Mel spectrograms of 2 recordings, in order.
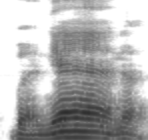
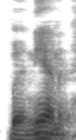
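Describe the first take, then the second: First: "Banana" very slowly, middle syllable stretched long; stressed syllable drawn out. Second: Said in the usual way. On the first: Shown as a demonstration. ("Banana" bem devagar, alongando a sílaba tônica) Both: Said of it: "Onde tá a sílaba tônica?".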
